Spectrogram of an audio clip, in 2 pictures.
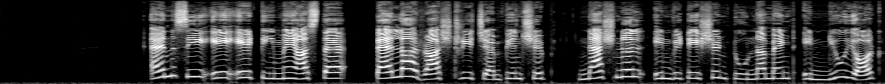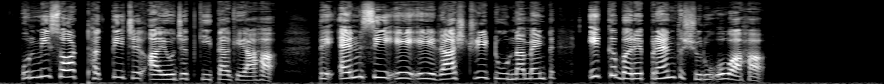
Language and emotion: Dogri, neutral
